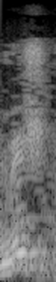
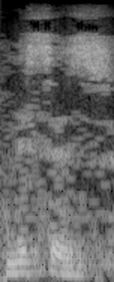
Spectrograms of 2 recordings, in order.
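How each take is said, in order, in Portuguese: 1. A palavra é dita com som de R. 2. A palavra é dita sem nenhum som de R. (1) "E você vai querer dizer Mister, Mister, Mister, Mister, algum R" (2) "Não tem R. Cuidado com a sua pronúncia"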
